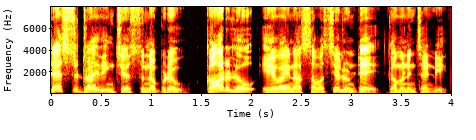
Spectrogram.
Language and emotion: Telugu, neutral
